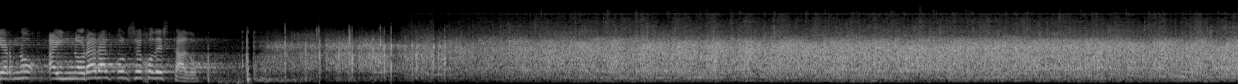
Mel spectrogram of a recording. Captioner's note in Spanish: Aplausos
